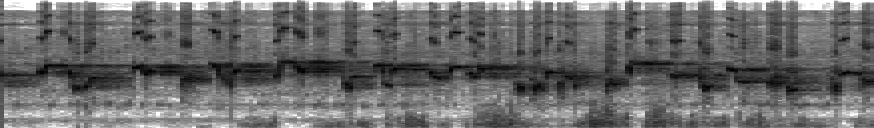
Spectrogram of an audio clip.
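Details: Long, continuous yellow-vented bulbul song used as a lure for other bulbuls: dense, warbling whistled notes rising and falling without a break, backed by steady low thudding sounds.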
